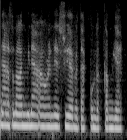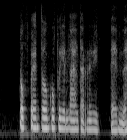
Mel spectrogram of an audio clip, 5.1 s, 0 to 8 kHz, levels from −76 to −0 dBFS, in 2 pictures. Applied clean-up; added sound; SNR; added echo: neural mask model RNNoise.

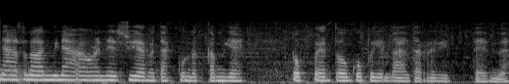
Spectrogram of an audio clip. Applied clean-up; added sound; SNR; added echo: none; Toilet flush; 20 dB; none.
